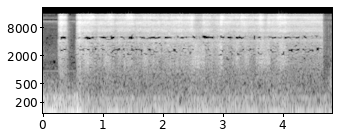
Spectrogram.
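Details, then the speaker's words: Dental air-water syringe giving a steady high hiss for about four seconds, sprayed outside the mouth to check the line is clear of water before drying a prepped tooth in an amalgam procedure demonstration. "Whenever you go in to dry, make sure that you spray the air and water outside the mouth so that you know that there's no water in the line."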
